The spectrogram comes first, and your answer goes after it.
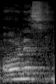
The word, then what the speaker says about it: honest: பட் இங்கே ஹெச்ன்ற இடத்துல நம்ம எப்படி and யூஸ் பண்ணுவோம் அப்படின்னா here the H is silent. ஸோ this is also a exceptional case. இதை நம்ம சொல்லும் போது an hour அப்படி சொல்ல மாட்டோம். an hour, an honest man, an honorable person.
